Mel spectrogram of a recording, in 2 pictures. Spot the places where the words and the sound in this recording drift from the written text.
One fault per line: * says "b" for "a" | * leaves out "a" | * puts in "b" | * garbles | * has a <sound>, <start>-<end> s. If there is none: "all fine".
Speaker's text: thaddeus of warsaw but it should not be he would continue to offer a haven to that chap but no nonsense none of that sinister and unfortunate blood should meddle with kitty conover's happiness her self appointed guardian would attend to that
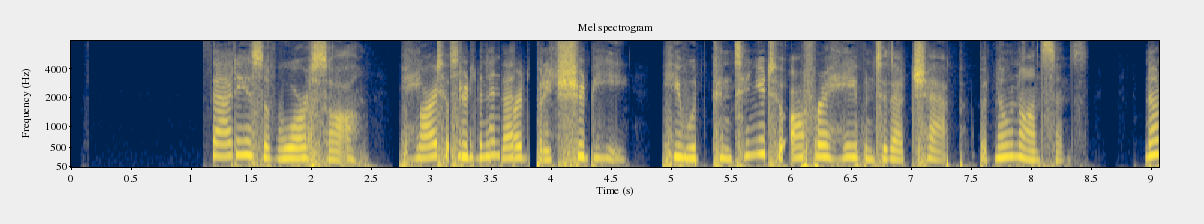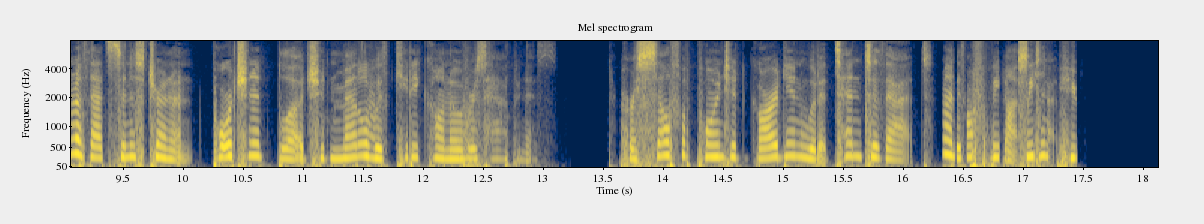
* garbles
* leaves out "not"
* garbles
